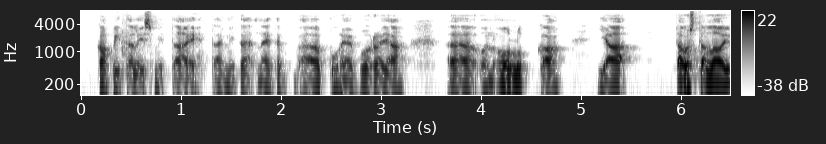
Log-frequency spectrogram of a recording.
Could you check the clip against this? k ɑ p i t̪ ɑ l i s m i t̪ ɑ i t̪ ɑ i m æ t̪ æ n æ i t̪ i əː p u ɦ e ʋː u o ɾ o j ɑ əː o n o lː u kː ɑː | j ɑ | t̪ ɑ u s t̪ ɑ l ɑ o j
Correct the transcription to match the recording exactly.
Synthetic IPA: k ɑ p i t̪ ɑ l i s m i t̪ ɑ i t̪ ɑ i m i t̪ æ n æ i t̪ æ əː p u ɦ e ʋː u o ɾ o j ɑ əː o n o lː u kː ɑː | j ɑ | t̪ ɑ u s t̪ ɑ lː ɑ o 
